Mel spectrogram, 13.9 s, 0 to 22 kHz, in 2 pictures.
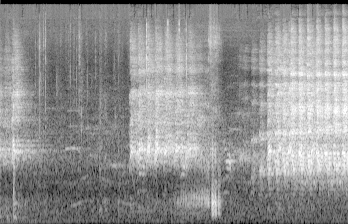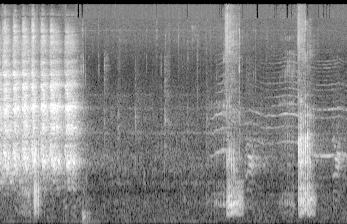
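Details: Red ruffed lemur at Saitama Children's Zoo, Japan, 3 February 2018: a harsh, rapidly pulsed, broadband roaring call, first a short burst, then a longer throbbing stretch of about three seconds. Sharp knocks and quieter background noise follow.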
